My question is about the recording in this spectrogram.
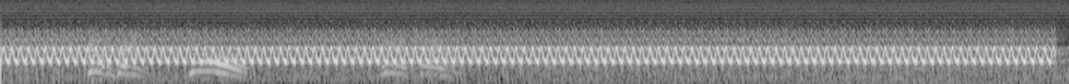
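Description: Police car siren sounding a loud, rapid warble, with a few fainter lower swoops underneath; it cuts off suddenly near the end.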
